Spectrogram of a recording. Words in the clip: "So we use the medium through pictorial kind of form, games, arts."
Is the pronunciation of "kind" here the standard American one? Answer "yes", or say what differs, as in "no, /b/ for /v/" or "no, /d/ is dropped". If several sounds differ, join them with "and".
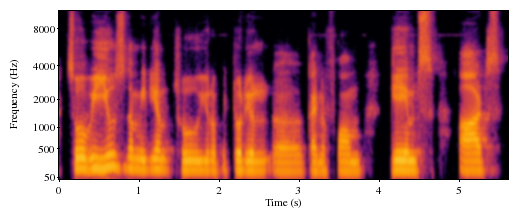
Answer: yes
